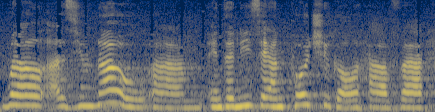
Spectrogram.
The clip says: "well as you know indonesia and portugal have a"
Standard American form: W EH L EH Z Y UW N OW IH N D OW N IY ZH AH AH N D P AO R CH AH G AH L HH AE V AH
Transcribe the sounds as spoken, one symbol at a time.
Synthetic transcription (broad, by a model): W EH L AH Z Y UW N OW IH N D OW N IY Z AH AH N P AO R CH AH G AH L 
